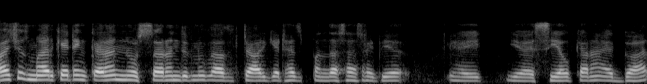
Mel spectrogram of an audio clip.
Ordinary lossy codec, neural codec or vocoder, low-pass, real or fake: Opus, 16 kbps; codec, 16 kHz, 1 kbps, X-Codec, WavLM features, trained on Multilingual LibriSpeech; 7.2 kHz; fake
